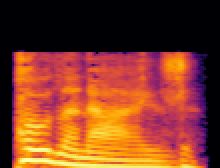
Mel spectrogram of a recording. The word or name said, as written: polonize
